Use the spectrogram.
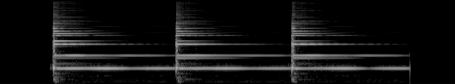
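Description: A bright bell is struck three times at an even, unhurried pace, each clear metallic ring sustaining into the next before cutting off, played as a jingle. Moderately loud, with no voices.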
